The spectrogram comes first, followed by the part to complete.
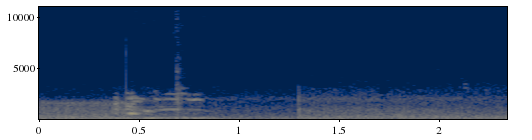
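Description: Near silence, with a faint, brief sound about half a second in.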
